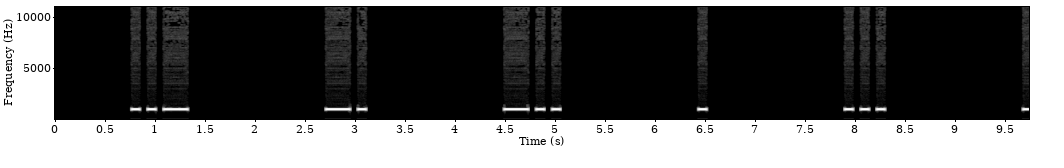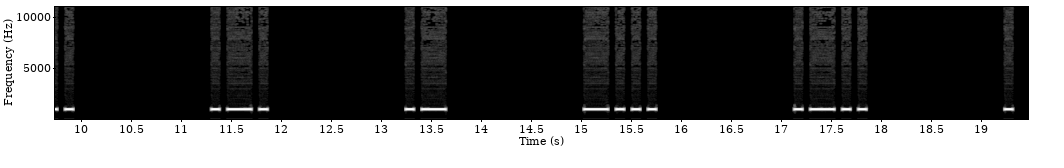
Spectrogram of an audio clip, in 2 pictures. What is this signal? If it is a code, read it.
Morse code, heard as a keyed tone, about 15 wpm, spaced as for 5 wpm, 1000 Hz. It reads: UNDESIRABLE
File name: qotdfiles / 5wpm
